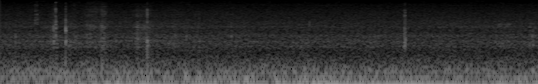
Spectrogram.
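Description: Low, steady outdoor rumble that swells a little in the middle, with a few faint clicks.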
